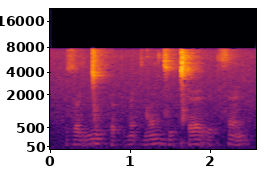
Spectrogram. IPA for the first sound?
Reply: z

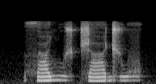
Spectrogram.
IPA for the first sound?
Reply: θ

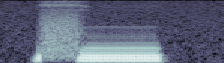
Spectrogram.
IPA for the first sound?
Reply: f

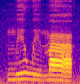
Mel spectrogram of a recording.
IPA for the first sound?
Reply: m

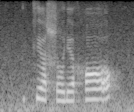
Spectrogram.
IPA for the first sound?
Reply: kʲ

